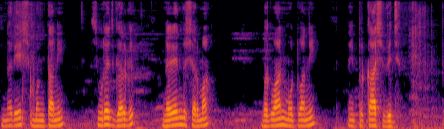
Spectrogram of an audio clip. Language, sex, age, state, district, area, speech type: Sindhi, male, 60+, Delhi, South Delhi, urban, spontaneous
